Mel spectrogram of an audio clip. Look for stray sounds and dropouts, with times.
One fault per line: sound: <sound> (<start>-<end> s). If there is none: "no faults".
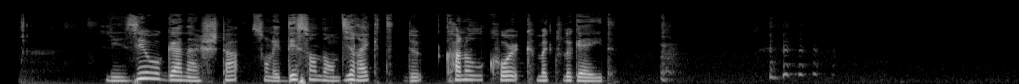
sound: cough (6.6-6.9 s)
sound: laugh (7.5-8.4 s)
